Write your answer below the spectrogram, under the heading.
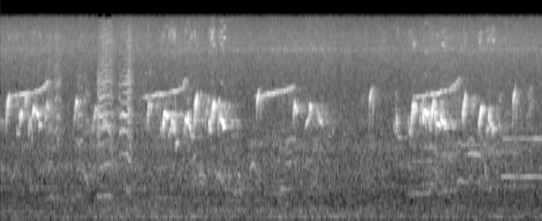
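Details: Red-whiskered bulbul singing as a decoy in a trap to provoke fighting; bright warbled phrases of rapid rising and falling whistled notes, delivered in bursts with short pauses, over a faint steady background hum.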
